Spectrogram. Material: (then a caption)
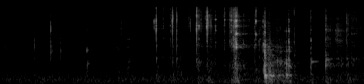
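Soap. A utility-knife blade carves and shaves flakes off a solid oval soap bar with a dark, blue-glitter coating and a white interior, held in the hand. Quiet, dry, bright scraping clicks come in quick, uneven bursts, growing denser and louder midway with sharp crisp snaps before thinning out.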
